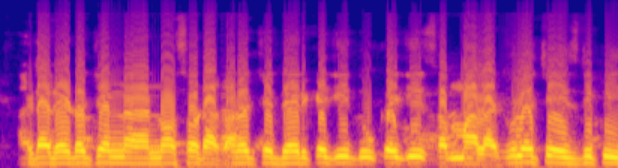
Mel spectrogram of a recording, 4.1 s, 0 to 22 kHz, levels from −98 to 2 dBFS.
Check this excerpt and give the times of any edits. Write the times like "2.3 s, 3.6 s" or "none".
1.5 s, 3.4 s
